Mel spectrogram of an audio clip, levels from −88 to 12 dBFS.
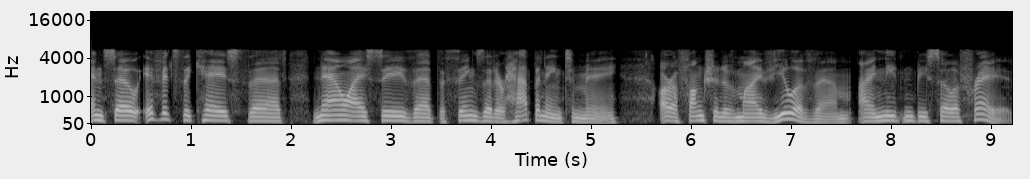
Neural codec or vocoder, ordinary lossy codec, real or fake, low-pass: none; Opus, 64 kbps; real; 5.4 kHz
